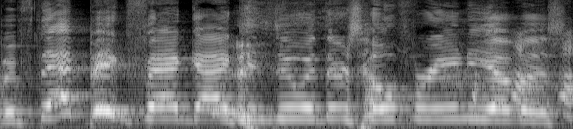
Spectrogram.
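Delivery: high, loud, laughing shout; excited shout. Retold or imitated. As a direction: shout the hope aloud. Imagined lady's thought.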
